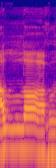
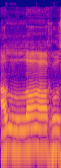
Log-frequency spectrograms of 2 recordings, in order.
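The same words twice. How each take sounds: Both takes have the same delivery.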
